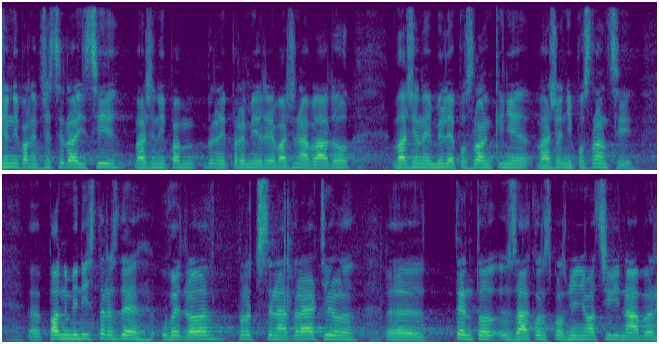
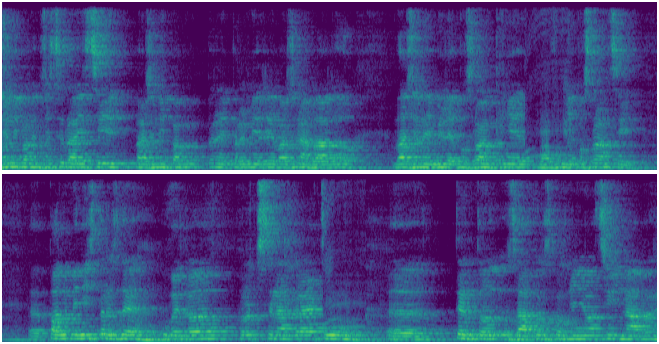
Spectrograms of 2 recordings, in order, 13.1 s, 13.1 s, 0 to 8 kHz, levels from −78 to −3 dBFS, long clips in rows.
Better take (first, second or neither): first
